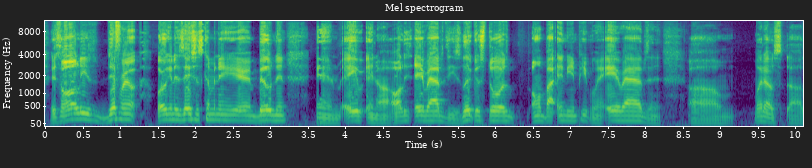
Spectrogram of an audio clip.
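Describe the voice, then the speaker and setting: A young man with a New Jersey accent, hosting a podcast and ranting casually in a streetwise, rambling way. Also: on the low side. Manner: animated, streetwise, rambling with many fillers. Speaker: podcast host. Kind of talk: casual rant.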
